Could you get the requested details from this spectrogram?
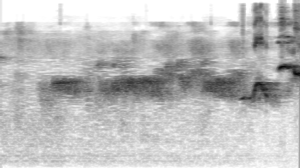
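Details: Oriental magpie-robin in full song, meant to prompt other birds of its kind to sing: one sustained, warbling whistle that swells in loudness and ends in a few sharp, high notes.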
